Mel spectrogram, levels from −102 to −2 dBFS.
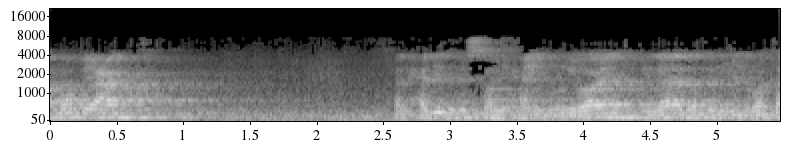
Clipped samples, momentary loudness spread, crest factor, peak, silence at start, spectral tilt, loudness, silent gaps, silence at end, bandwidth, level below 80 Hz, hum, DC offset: under 0.1%; 18 LU; 16 dB; -8 dBFS; 0 s; -6 dB/octave; -23 LUFS; none; 0 s; 7.6 kHz; -46 dBFS; none; under 0.1%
